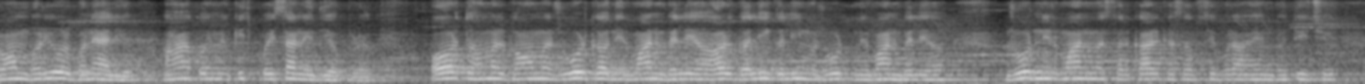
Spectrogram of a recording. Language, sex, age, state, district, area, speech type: Maithili, male, 18-30, Bihar, Supaul, rural, spontaneous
